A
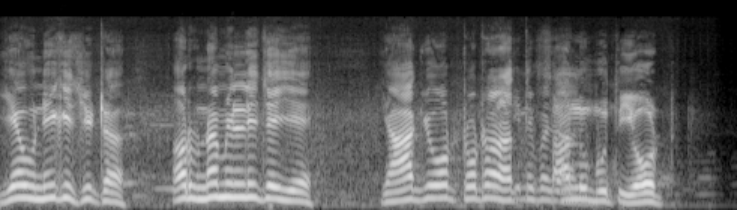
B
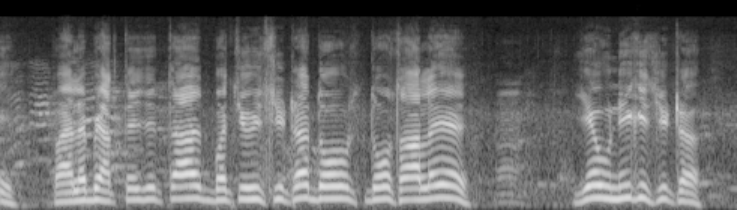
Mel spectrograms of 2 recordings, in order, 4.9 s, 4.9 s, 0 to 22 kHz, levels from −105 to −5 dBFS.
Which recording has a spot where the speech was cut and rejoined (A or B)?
A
